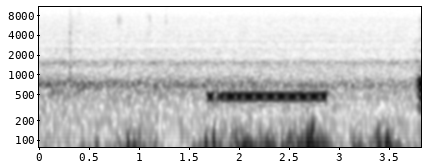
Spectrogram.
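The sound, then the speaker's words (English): A telephone call connecting: a single steady ringback tone sounds for about a second over a low, rumbling line hum, fairly quiet and with no voices. “Okay, as a request, I'm ringing”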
